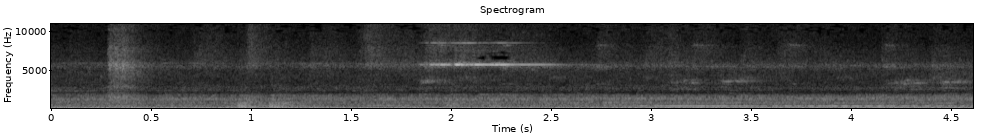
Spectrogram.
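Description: Electric train running, heard from inside at the front of the train: a steady low rumble with a few faint wheel clicks, and a steady whine coming in about three seconds in.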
